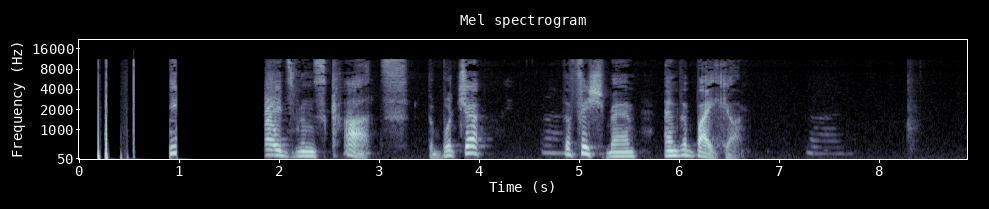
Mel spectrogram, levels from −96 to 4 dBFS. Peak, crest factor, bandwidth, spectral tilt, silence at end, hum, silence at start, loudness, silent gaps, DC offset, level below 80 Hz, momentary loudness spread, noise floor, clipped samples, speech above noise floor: 0 dBFS; 22 dB; 11.5 kHz; -5 dB/octave; 2.25 s; none; 0.25 s; -21 LUFS; 0.72-0.89 s, 1.18-1.85 s; under 0.1%; -44 dBFS; 15 LU; -72 dBFS; under 0.1%; 53 dB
